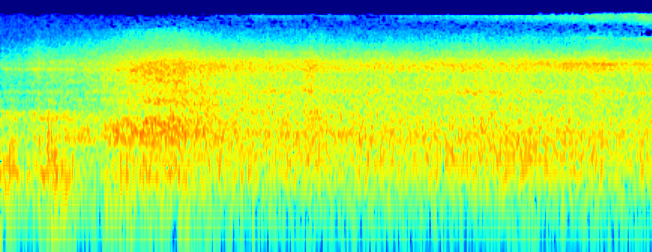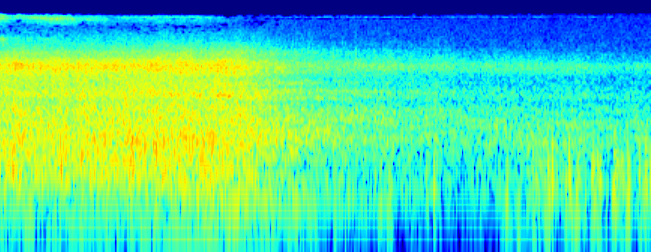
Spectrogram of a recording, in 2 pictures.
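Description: Diesel-hauled passenger train passing close by: a loud rush of wheels on rail that builds about a second in as the carriages go past, then fades from about nine seconds as the train draws away.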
